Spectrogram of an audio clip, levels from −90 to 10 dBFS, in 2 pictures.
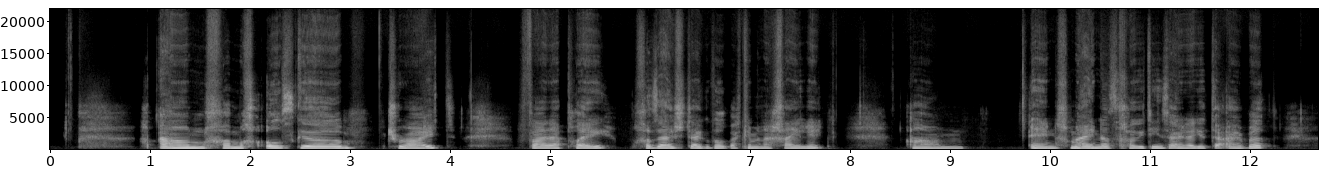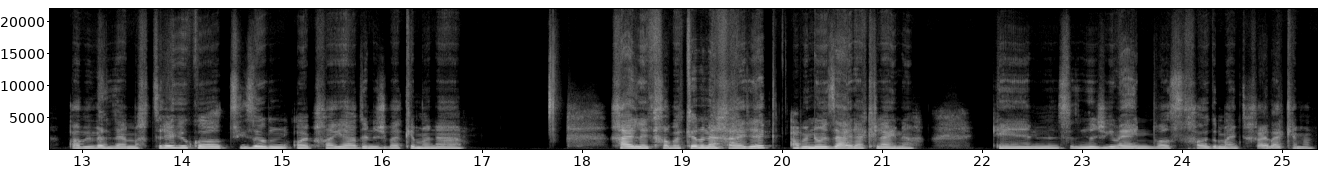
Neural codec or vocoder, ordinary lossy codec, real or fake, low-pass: codec, 44.1 kHz, 3.4 kbps, Pupu-Codec; none; fake; none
